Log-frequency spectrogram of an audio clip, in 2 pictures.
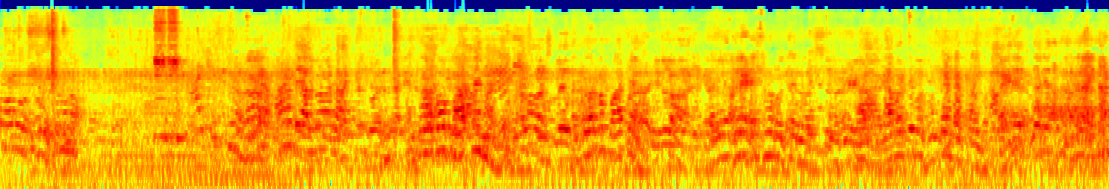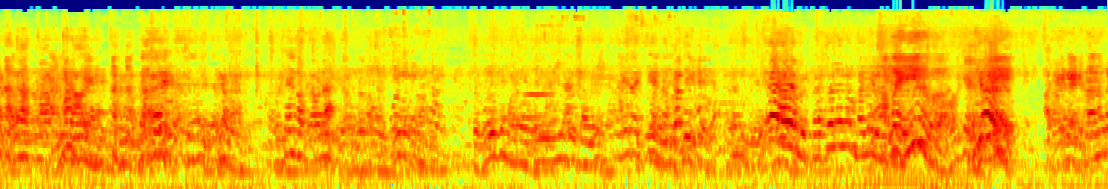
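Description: Several men talk over one another nearby.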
